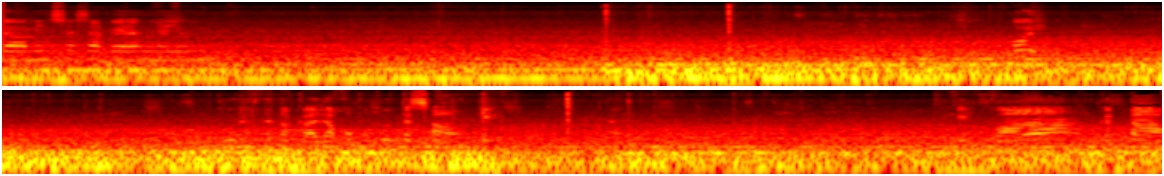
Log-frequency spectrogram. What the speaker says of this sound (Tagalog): Ang daming sasakyan ngayon.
